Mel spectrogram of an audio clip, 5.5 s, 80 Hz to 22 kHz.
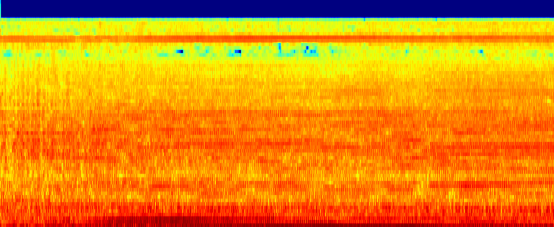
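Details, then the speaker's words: Daikin "Rebel" package VRV inverter compressor starting after main relay engages (667 V DC bus); deep heavy droning rumble swelling and labouring roughly, sounding horrible; compressor judged done, failing. "oh that was horrible it's like this like captain i can't give her any more the whole thing's going to come apart that sounds so bad anyway yeah we could just say that compressor is done"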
